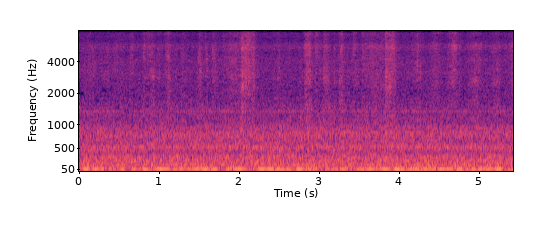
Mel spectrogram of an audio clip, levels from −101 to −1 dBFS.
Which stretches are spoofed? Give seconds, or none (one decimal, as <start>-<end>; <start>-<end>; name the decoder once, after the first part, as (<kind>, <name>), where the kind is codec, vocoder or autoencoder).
none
